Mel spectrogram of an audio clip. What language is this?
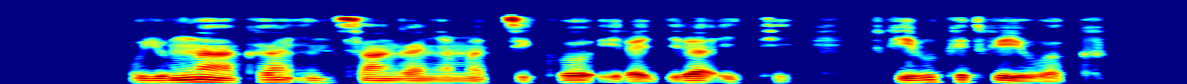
Kinyarwanda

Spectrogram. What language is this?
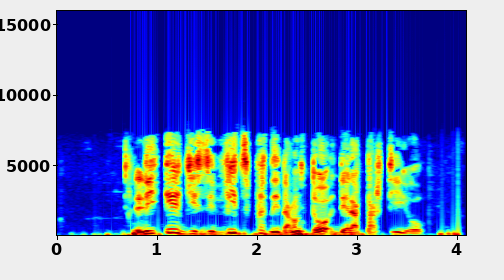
Esperanto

